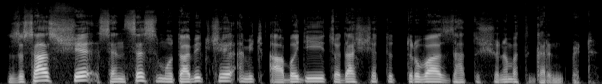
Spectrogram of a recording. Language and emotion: Kashmiri, neutral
